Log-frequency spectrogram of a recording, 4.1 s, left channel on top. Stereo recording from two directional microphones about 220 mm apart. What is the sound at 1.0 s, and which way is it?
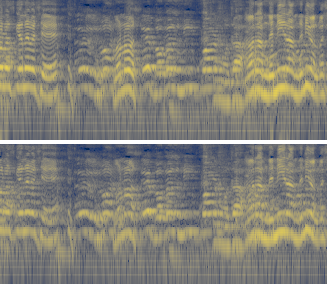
A man's voice, centre (ahead or behind).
